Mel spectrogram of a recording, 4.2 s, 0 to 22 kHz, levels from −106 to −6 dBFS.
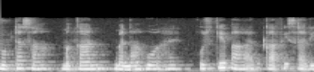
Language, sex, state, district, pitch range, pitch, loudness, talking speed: Hindi, female, Goa, North and South Goa, 190-205 Hz, 195 Hz, -16 LUFS, 155 wpm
